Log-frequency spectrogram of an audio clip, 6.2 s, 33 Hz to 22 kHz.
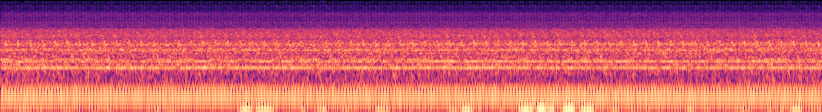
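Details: Lexus CT200h hybrid, first start after cleaning carbon from EGR and intake manifold and fitting an oil catch can (had cold start stutter): steady even idle hum, constant low note, no knocks, misses or ticks; normal idle.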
